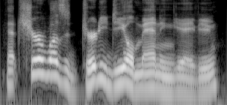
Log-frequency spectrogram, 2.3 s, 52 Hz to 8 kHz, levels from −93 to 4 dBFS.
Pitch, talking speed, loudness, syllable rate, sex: 130 Hz, 235 wpm, -17 LUFS, 5.2 syllables/s, male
